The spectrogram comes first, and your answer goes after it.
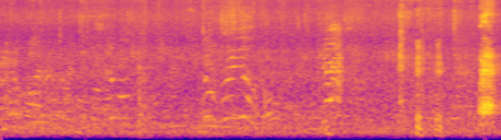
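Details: Dog in Chester town barking at a fake dog made of sand. People talk throughout, then two short, sharp barks come near the end.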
